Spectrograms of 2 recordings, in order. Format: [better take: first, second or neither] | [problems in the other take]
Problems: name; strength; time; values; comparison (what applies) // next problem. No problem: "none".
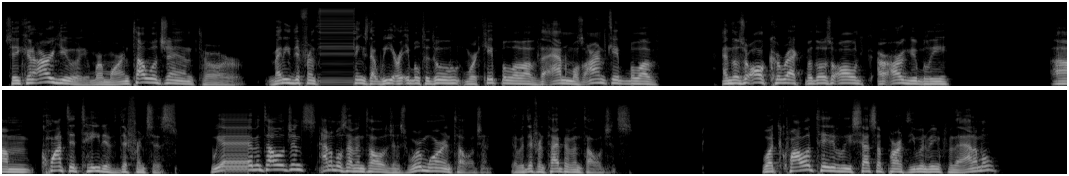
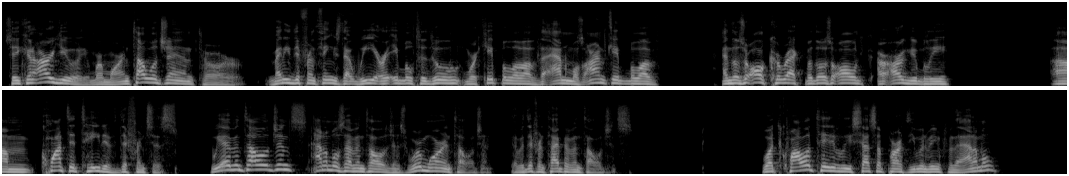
second | audio freezing; at 3 s and at 13 s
